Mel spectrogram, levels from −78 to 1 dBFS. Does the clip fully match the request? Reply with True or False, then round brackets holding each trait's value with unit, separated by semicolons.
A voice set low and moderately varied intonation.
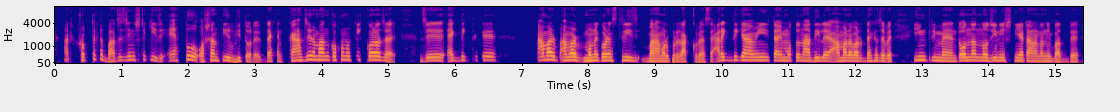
False (175 Hz; 3.6 semitones)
